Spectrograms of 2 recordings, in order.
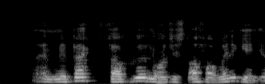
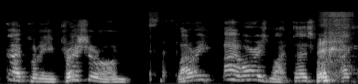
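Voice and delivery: much higher, breezy "No worries, mate"; eager reassurance; 9 semitones higher than usual. Retold or imitated. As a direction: brush off the pressure cheerfully.

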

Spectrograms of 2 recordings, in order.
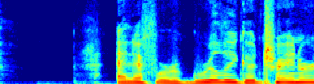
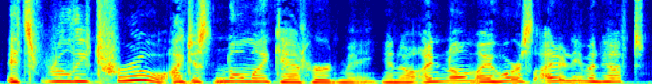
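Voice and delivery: amazed student; 7 semitones higher than usual. Retold or imitated. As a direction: gush like a student who finally believes.

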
